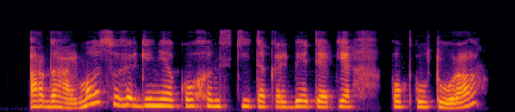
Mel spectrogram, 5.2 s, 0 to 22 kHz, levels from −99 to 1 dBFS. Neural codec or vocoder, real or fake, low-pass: codec, 16 kHz, 4 kbps, FunCodec, trained on LibriTTS, 50 frames a second; fake; 7.2 kHz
